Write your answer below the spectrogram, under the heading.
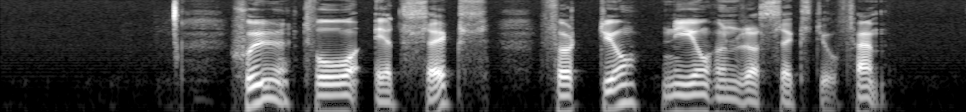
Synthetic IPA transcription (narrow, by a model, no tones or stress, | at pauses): ɧʉ̟ːt̪ʰvoːɛt̪sɛks | fœʈːɪʊniːʊɦɵnd̪ɾasɛkst̪ɪʊ̰fɛmː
